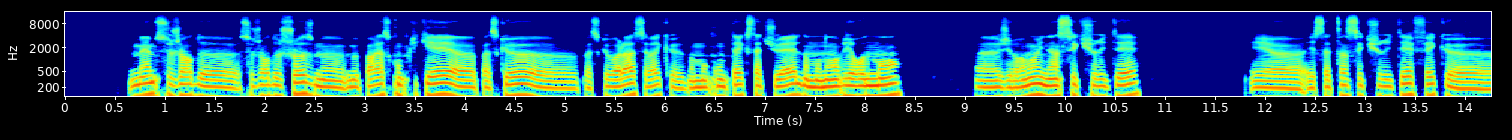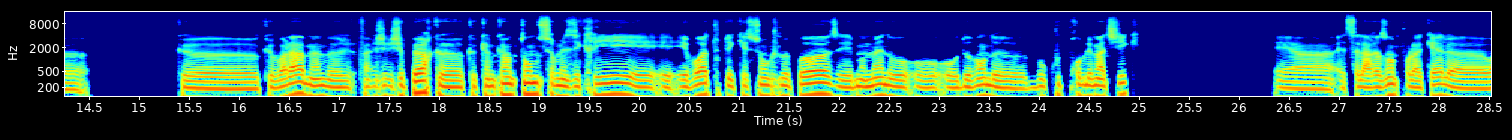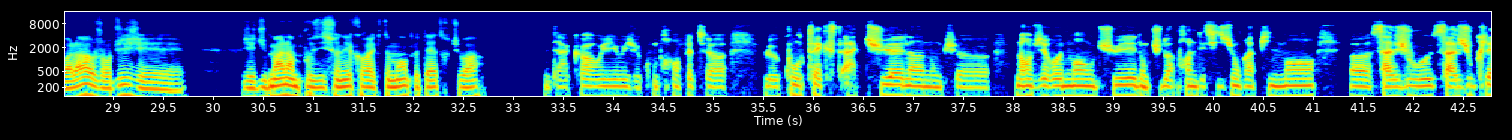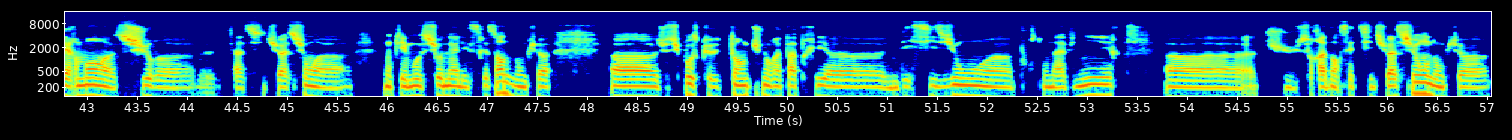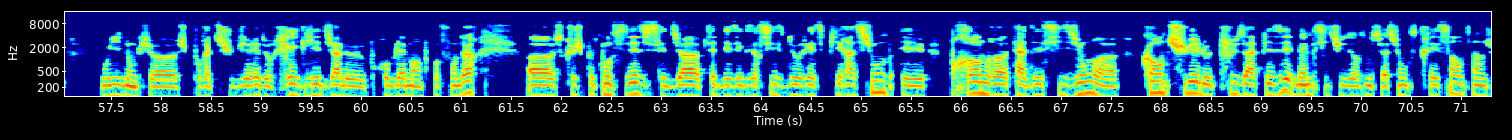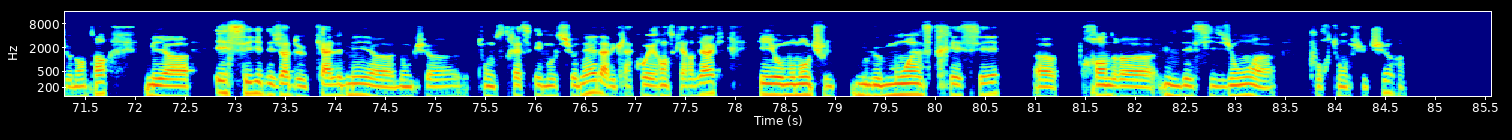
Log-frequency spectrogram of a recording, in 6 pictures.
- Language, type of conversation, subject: French, advice, Comment puis-je mieux reconnaître et nommer mes émotions au quotidien ?
- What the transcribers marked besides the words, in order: other background noise; stressed: "actuel"; stressed: "régler"; stressed: "prendre"; stressed: "quand"; stressed: "essayer"; stressed: "moins"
